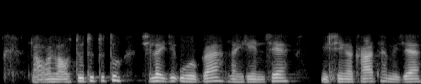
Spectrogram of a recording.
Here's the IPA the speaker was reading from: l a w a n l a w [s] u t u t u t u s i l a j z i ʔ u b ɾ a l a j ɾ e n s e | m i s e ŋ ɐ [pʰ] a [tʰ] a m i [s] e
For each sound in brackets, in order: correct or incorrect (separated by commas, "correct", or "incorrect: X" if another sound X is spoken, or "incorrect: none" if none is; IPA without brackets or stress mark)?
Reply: incorrect: t, incorrect: kʰ, correct, incorrect: z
